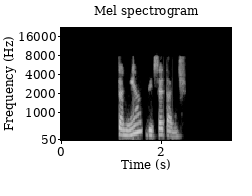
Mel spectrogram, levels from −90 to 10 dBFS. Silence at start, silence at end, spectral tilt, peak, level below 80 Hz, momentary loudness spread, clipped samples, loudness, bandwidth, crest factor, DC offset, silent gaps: 1.15 s; 0.95 s; -4 dB/octave; -2 dBFS; -58 dBFS; 13 LU; under 0.1%; -18 LUFS; 8.4 kHz; 20 dB; under 0.1%; none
